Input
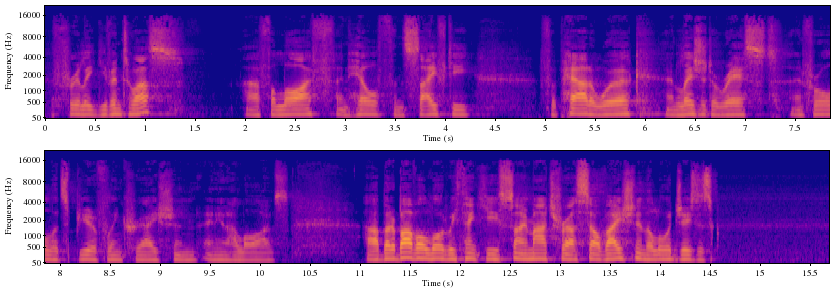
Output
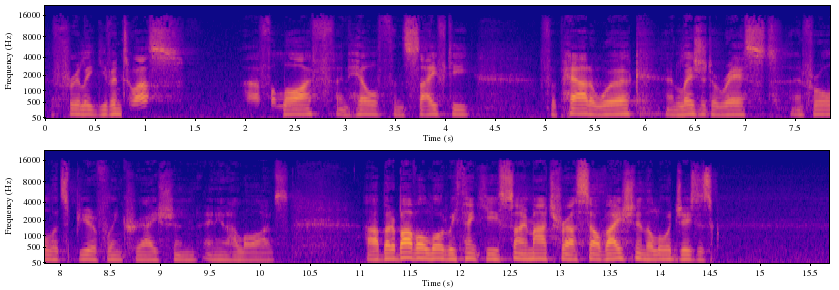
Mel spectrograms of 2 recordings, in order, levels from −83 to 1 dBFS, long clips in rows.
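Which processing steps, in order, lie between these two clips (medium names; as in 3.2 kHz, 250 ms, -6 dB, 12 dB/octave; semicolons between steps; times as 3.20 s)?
0.76–2.39 s: high-pass 500 Hz 24 dB/octave; added noise pink -58 dBFS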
